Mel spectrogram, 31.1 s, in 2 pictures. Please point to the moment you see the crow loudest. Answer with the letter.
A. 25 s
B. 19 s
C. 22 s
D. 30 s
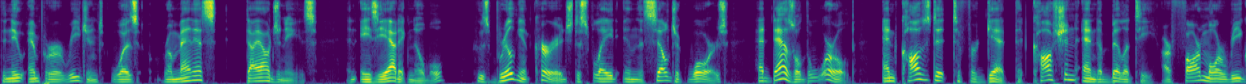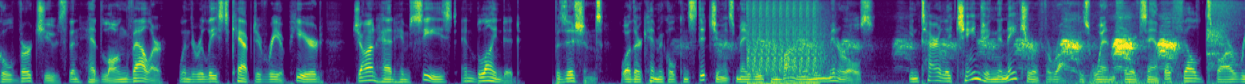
D.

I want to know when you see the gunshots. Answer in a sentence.
You can hear the gunshots from 24.9 to 26.1 s.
